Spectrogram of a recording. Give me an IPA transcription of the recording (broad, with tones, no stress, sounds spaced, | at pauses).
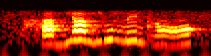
h a˧ m j a˥˧ m j u˥˧ m ẽ˥˧ d͡z ɔ̃˨˦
